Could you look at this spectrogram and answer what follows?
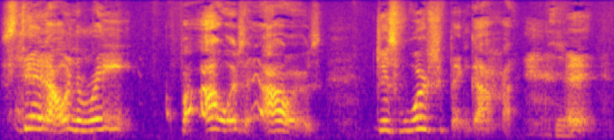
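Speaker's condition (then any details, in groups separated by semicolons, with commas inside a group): Cerebral palsy; uses wheelchair, age 42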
